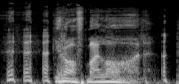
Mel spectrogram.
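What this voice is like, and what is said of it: Clint Eastwood impression. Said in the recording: “Clint Eastwood, 92 today. ... do an impression of me”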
